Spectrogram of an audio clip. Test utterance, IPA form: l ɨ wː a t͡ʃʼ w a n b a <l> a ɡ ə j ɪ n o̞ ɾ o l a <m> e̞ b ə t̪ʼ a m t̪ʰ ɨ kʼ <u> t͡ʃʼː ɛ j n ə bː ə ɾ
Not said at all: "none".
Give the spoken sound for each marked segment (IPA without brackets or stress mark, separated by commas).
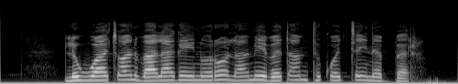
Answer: l, m, o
